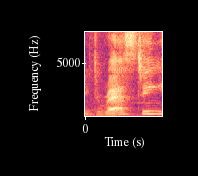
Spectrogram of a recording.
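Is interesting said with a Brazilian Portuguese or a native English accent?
Brazilian Portuguese. It is said with a Brazilian Portuguese accent. The speaker calls it wrong. "Os alunos falam interesting"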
